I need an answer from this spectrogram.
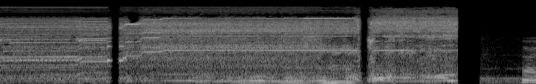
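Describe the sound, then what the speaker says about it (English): Power drill with a carbide-tipped bit boring knockout holes, a loud sustained high whine in long runs, briefly cutting out twice before stopping, with a fainter tail at the end. "we're going to use this carbide tip bit to drill these out"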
